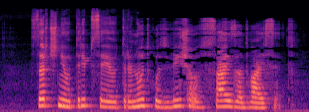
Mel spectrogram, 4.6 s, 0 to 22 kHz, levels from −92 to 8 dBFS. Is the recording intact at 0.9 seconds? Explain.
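Yes, the speech at 0.9 s plays through cleanly, with no dropout, click, distortion or other fault at that point.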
